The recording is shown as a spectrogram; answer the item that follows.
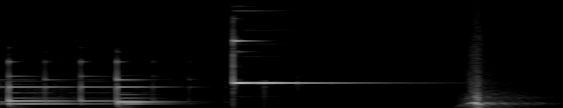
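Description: Logo intro jingle: a few quick bell-like mallet notes, about three a second, dying away, then a single bright chime that rings out for over a second, and a short swoosh near the end.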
